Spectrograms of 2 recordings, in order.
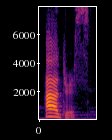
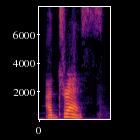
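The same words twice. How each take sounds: First: The stress is on the first syllable. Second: The stress is on the second syllable. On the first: It is a noun meaning a place where someone lives. "a gente vai colocar a primeira sílaba como a mais forte, porque ele é um noun" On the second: It is a verb. "Se ele for um verbo, então a gente vai falar address"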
